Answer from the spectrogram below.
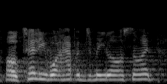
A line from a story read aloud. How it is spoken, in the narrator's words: shouted over the gasping engine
